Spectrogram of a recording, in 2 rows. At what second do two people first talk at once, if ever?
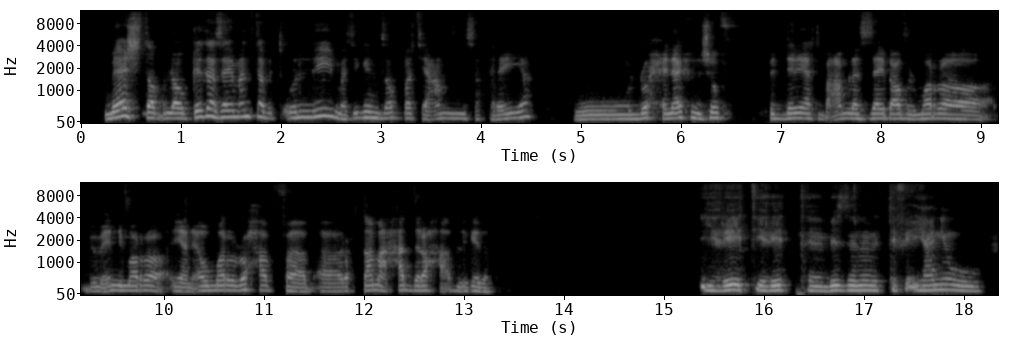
none

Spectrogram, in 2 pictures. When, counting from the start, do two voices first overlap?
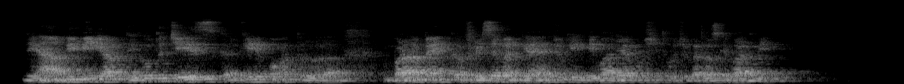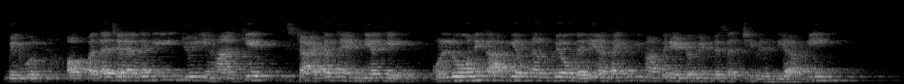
none

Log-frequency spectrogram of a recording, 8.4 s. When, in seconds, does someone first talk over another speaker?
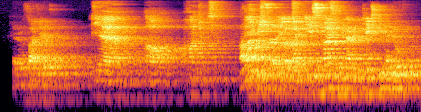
4.9 s

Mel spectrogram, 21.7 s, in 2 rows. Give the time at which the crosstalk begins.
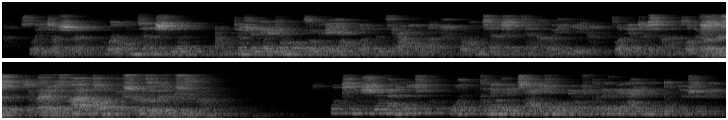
10.4 s

